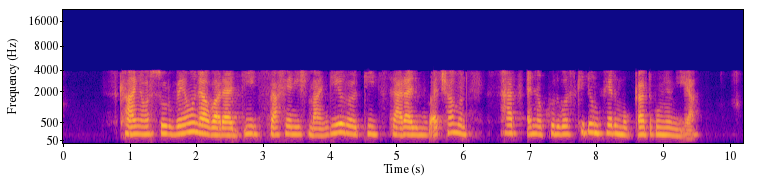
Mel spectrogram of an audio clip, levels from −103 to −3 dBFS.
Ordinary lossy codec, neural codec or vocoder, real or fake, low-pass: AAC, 16 kbps; codec, 16 kHz, 1.1 kbps, Voila-Tokenizer; fake; 7.2 kHz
